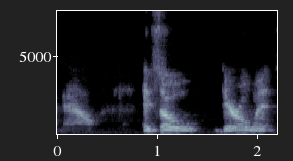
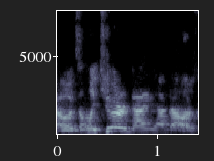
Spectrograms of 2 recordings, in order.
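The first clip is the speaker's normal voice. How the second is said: fast, higher, breezy dismissal of the cost; 8 semitones higher, faster than usual. Retold or imitated. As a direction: toss the price off lightly. Friend breezily quotes a price.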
